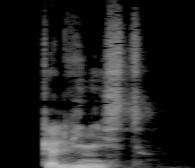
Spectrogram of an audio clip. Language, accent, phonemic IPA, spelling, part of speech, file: French, France, /kal.vi.nist/, calviniste, adjective / noun, LL-Q150 (fra)-calviniste.wav
- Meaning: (adjective) Calvinist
